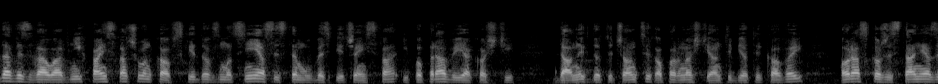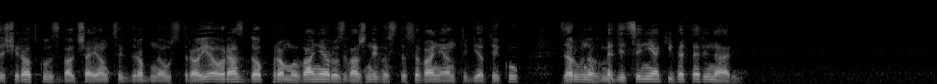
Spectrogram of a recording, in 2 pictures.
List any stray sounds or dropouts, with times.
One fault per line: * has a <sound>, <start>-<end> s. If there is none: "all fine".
all fine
